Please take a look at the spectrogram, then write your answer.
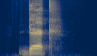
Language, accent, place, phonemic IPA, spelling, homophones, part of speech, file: German, Germany, Berlin, /ɡɛk/, Gag, Geck, noun, De-Gag.ogg
- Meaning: gag (a joke or other mischievous prank)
